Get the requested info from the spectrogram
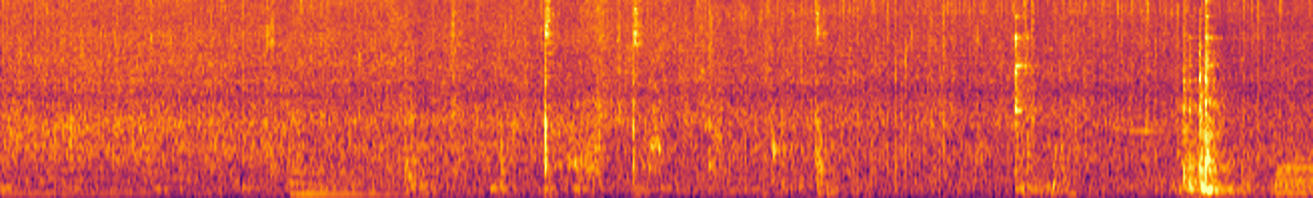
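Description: Chicken and vegetables sizzling in a nonstick frying pan as they are stirred with a wooden spoon: a steady frying hiss with a few sharp knocks of the spoon against the pan, the loudest near the end.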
